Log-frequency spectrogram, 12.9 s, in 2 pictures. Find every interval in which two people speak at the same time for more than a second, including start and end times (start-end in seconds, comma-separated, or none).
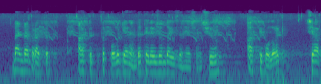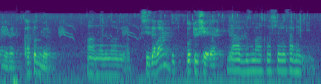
none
